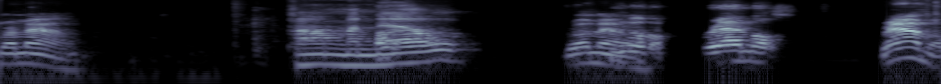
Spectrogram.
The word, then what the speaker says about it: Rammel: No, Rammel. Ramel. Tom Rammel. Yeah. Pardon me. Ramel. Right. How do you spell that?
